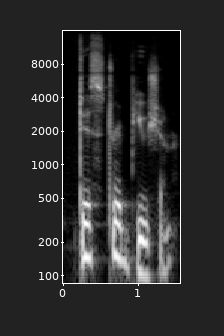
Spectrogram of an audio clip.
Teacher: Distribution with a stress on the first and third syllable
